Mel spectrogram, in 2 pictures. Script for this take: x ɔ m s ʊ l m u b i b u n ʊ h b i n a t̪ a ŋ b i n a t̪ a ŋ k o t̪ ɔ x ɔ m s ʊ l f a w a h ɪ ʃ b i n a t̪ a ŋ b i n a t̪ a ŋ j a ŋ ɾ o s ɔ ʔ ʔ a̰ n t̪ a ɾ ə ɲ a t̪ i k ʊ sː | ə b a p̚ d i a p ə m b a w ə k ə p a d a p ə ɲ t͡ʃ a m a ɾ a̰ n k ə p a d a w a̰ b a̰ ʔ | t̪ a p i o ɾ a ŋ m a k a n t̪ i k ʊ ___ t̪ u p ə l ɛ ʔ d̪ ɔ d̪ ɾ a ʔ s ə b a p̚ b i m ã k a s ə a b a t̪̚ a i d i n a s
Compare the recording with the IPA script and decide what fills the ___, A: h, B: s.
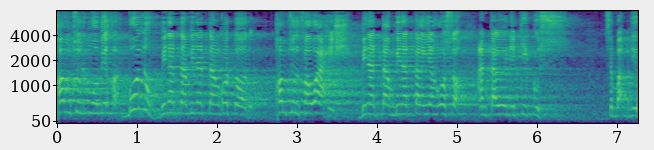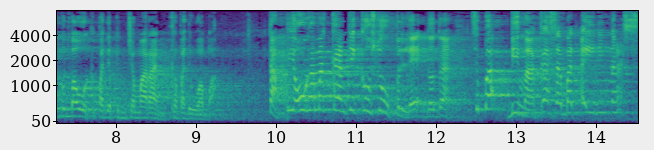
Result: B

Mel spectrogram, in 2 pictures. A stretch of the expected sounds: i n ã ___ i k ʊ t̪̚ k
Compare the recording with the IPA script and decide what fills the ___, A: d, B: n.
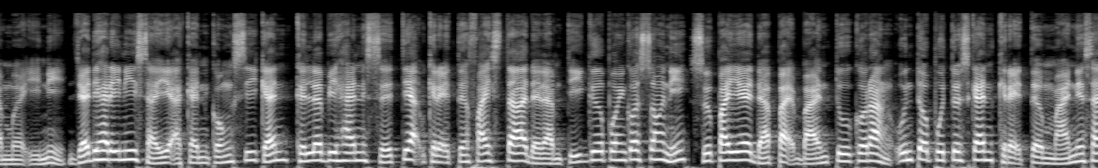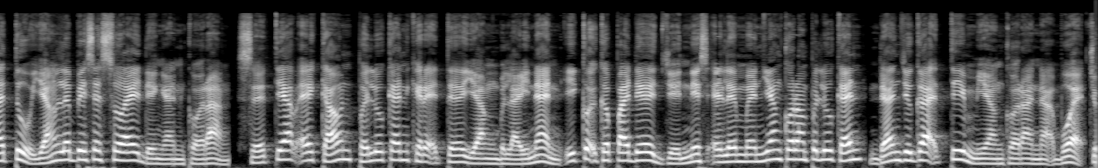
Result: B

